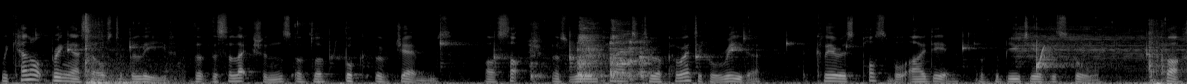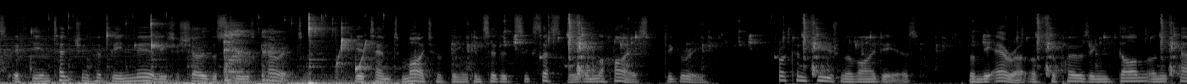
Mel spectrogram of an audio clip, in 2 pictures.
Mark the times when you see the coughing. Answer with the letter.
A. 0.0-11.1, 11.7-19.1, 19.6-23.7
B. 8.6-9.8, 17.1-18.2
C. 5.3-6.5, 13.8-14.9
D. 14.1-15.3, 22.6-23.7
C.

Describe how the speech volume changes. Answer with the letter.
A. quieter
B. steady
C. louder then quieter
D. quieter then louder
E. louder
B.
